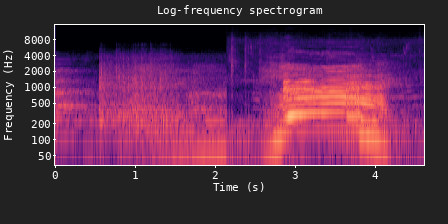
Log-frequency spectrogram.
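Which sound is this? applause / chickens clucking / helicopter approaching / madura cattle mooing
madura cattle mooing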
